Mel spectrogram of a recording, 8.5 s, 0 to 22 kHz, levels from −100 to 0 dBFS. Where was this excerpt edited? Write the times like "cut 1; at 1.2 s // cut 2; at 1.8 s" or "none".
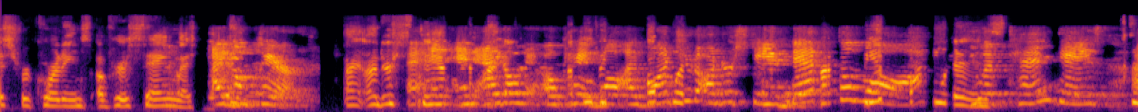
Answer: cut 1; at 2.3 s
